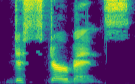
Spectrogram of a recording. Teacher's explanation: usually the U would say an uh sound but when it's combined with the r it comes out with a r sound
